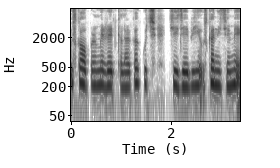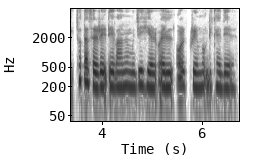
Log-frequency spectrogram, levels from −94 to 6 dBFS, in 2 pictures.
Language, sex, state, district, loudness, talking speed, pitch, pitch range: Hindi, female, Arunachal Pradesh, Papum Pare, -18 LUFS, 220 wpm, 200 Hz, 195-215 Hz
